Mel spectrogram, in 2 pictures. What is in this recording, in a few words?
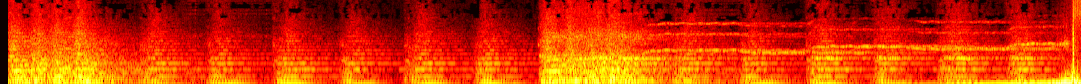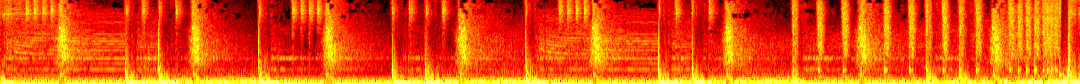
bgm ringtone instrumental ringtones; mankatha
